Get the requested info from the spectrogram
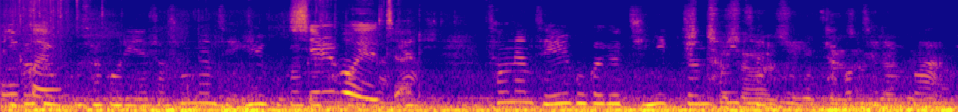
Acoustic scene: car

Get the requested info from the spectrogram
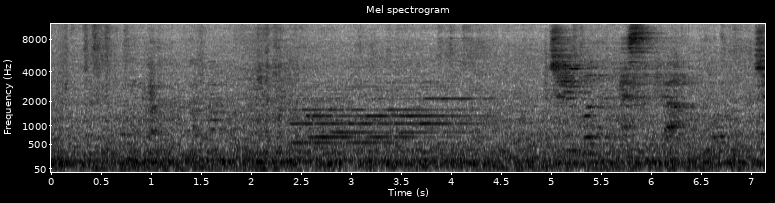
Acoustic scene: subway train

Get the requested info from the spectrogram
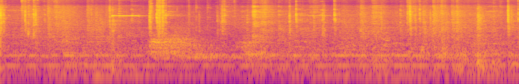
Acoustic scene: restaurant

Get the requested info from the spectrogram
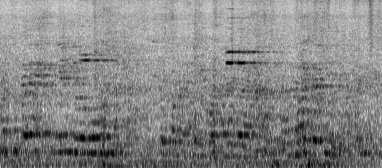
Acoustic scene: subway station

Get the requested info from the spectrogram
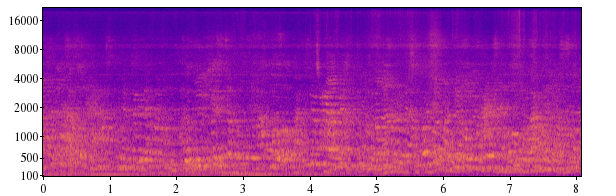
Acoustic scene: crowded indoor space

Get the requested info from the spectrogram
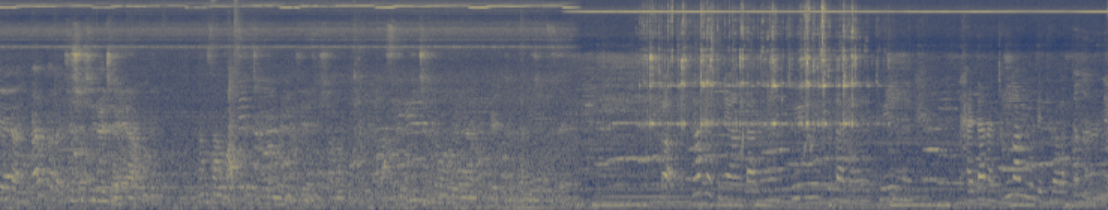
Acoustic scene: cafe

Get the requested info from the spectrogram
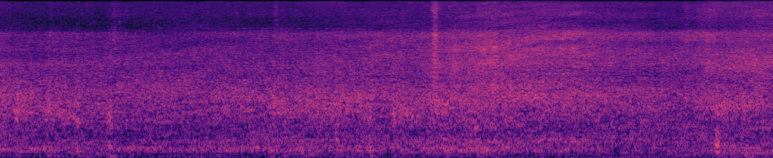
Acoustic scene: street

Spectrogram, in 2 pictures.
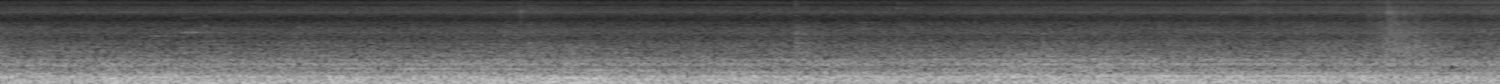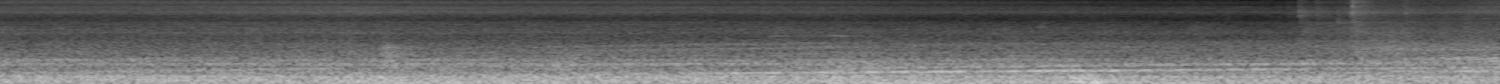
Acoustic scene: subway train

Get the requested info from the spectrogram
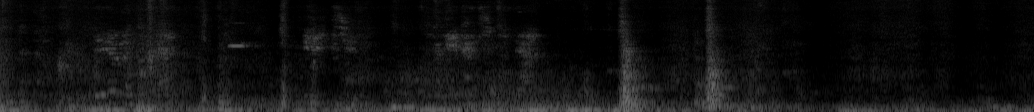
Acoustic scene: elevator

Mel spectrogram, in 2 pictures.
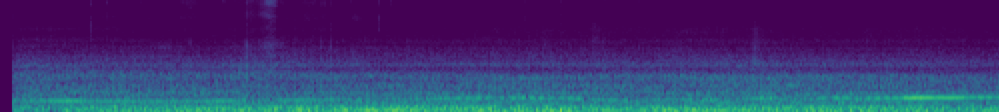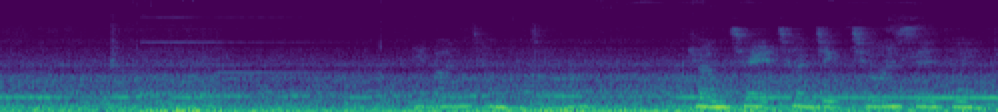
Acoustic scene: bus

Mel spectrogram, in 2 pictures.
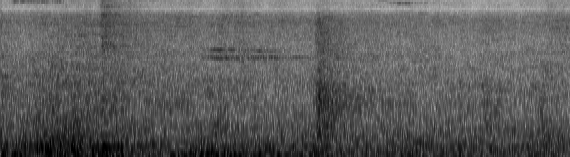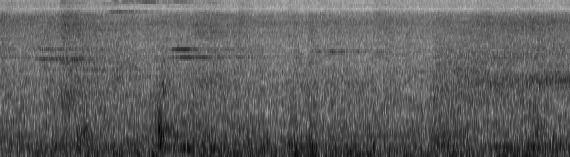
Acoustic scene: subway station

